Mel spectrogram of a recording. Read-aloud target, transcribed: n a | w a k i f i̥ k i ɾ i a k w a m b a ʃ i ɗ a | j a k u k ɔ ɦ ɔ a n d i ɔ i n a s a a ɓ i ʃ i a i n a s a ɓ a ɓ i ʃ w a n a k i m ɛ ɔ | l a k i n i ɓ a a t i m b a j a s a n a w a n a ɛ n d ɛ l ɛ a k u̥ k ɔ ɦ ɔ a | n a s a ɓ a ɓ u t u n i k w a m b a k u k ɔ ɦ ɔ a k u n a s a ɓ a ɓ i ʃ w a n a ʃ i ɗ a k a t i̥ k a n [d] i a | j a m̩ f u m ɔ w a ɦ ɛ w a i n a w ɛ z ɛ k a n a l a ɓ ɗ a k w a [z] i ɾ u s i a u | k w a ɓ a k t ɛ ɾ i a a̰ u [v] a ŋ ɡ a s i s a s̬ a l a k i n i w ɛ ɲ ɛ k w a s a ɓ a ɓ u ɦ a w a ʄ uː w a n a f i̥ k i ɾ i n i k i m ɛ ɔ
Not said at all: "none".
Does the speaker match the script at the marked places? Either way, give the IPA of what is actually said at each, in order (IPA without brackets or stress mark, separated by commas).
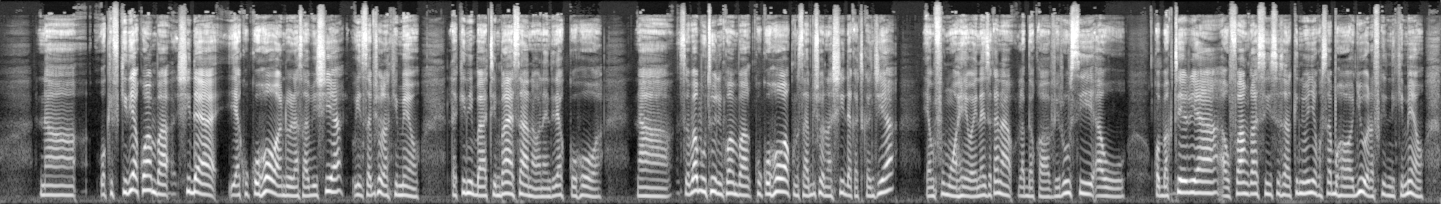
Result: d͡ʒ, v, f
